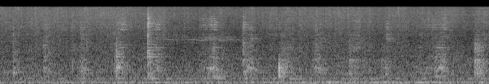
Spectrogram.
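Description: Carrots and green chilli are stir-fried in oil in a pan, giving a close, continuous sizzle with repeated scraping stirs and little clicks from the spatula, no voices.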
